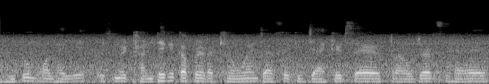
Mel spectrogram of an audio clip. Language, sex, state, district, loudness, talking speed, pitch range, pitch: Hindi, male, Chhattisgarh, Raipur, -16 LUFS, 210 wpm, 130-145 Hz, 135 Hz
